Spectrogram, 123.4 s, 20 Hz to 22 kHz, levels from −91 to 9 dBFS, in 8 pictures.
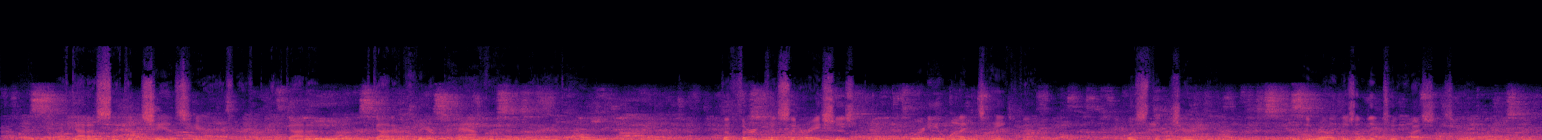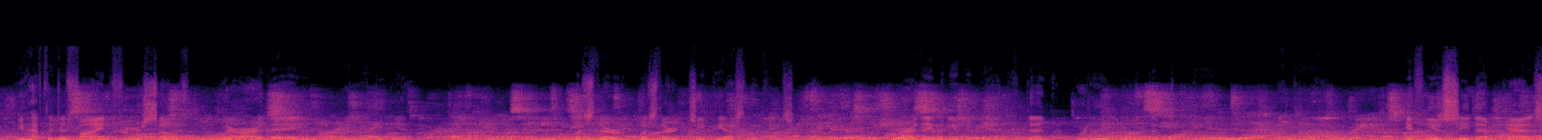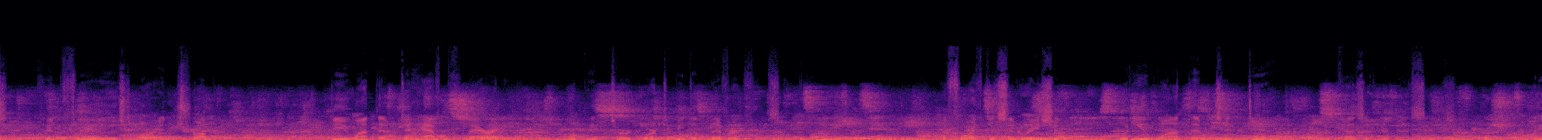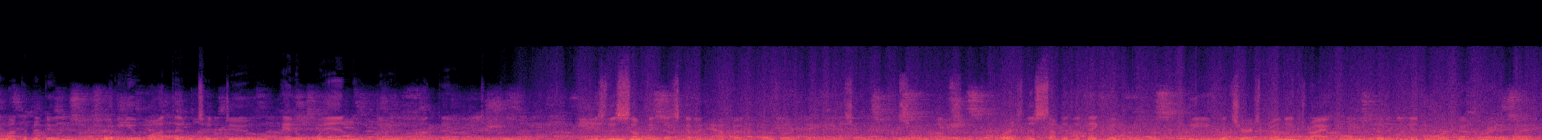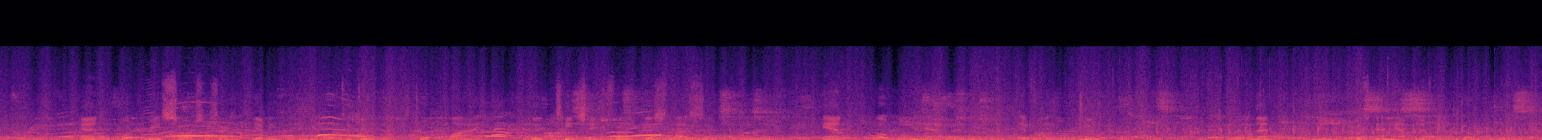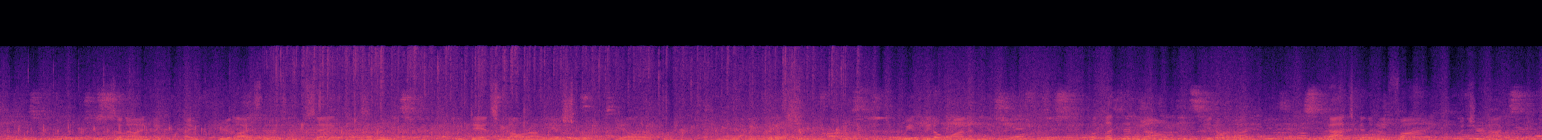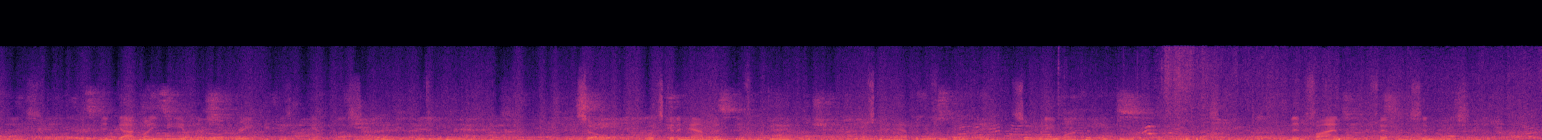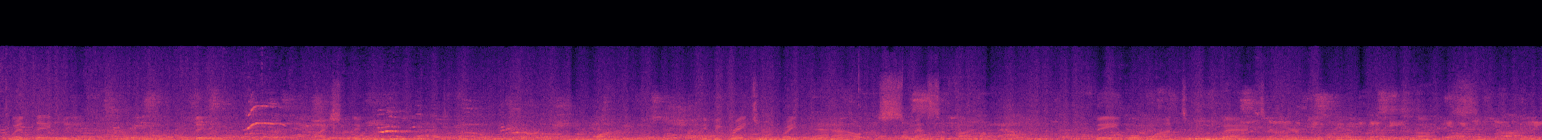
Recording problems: murmuring crowd; very loud; throughout; 3 dB above the speech

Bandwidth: 14.5 kHz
